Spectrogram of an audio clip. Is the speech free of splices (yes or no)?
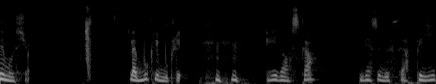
no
